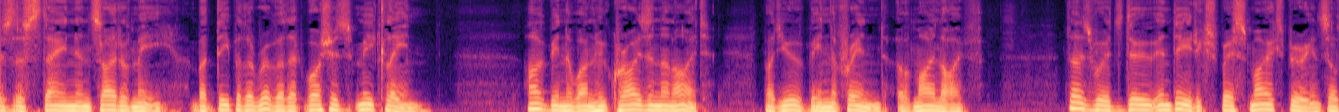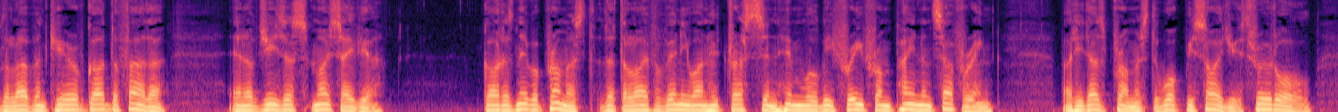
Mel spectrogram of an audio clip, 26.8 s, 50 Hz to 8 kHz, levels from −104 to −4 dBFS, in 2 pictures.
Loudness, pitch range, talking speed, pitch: -15 LUFS, 105-130 Hz, 185 wpm, 115 Hz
